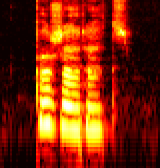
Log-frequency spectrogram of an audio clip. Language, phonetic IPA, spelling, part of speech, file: Polish, [pɔˈʒɛrat͡ɕ], pożerać, verb, LL-Q809 (pol)-pożerać.wav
